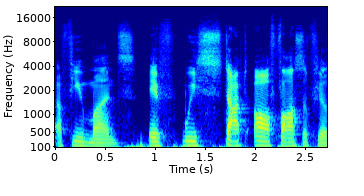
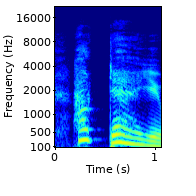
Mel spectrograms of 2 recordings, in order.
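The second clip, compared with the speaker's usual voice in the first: put-on Swedish teen girl accent, higher pitched; 6 semitones higher than usual. Mocking climate activists' response, doing a Greta Thunberg impression. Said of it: "Usually it's me with the impressions. That's pretty good".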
